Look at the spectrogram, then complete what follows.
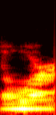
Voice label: "door", vox robot

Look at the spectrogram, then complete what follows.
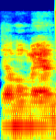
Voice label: "demoman", vox robot

